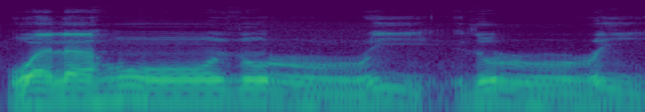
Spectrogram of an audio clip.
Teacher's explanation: Tidak berlaku takrir, dia hanya an-nabr saja, tekan saja. Bukan jangan getaran tu tidak berlaku pada ra yang bertasydid, dia hanya tekan.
